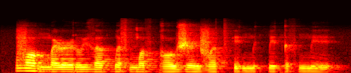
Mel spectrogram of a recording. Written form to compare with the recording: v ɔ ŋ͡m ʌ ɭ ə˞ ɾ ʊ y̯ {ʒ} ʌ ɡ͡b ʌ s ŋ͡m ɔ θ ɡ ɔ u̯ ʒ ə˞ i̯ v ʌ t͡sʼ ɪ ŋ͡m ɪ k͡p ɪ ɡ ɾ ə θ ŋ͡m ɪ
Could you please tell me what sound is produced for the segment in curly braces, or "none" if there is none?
ð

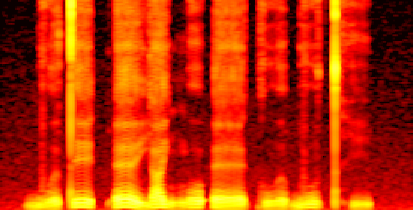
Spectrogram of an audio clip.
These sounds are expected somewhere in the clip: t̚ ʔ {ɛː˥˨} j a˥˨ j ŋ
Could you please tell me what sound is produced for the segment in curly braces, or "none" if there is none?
ɛː˥˨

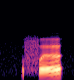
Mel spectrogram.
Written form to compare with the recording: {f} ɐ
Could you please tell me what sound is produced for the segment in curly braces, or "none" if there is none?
f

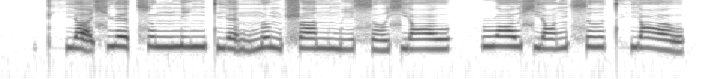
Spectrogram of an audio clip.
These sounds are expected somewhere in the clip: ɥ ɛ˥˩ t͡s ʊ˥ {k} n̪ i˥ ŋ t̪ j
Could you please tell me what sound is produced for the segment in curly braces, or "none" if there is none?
ŋ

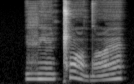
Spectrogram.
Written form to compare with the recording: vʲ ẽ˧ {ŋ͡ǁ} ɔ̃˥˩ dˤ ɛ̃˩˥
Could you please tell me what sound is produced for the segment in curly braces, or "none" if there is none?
ǁ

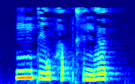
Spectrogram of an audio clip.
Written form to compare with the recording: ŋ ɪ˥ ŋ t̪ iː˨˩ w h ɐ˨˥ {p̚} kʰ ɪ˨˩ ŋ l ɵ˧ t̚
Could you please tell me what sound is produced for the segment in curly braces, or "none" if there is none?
p̚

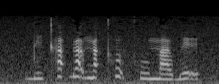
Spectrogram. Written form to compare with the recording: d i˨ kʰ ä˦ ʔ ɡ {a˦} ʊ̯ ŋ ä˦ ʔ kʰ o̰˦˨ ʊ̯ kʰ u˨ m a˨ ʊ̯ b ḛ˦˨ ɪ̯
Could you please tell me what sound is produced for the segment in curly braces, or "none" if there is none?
a̰˦˨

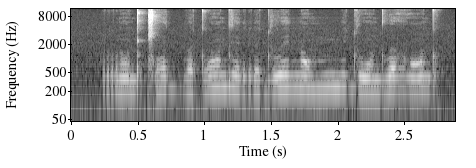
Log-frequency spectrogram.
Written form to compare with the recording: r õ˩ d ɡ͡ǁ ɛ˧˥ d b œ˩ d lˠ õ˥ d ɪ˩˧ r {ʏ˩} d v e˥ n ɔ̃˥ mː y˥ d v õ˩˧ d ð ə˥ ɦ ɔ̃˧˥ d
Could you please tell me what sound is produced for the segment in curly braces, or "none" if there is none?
ʏ˩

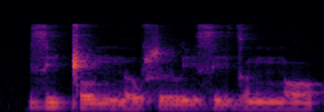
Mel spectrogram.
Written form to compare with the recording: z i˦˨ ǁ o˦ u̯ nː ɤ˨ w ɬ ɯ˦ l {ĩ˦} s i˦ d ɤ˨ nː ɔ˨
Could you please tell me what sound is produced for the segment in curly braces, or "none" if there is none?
i˦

